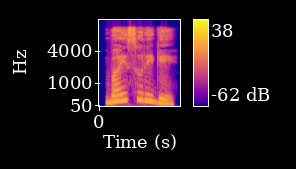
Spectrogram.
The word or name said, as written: ಬೇಸರಿಕೆ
